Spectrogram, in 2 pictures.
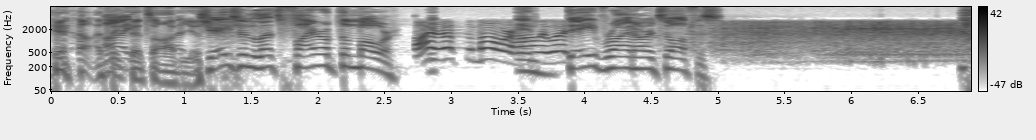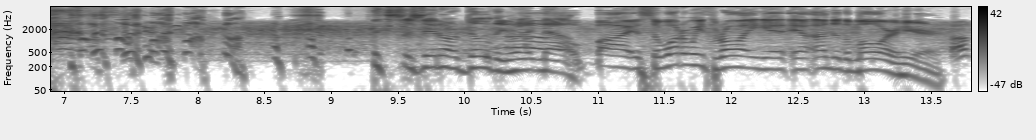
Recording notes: Personal Prank Phone Calls Collection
